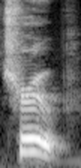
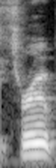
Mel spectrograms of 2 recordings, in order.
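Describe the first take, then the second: First: The word begins with a plain t sound. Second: The word begins with a th sound. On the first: The speaker calls it right. "It's Troop" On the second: The speaker calls it wrong. "I always say Throop because it's T H R O O P"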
